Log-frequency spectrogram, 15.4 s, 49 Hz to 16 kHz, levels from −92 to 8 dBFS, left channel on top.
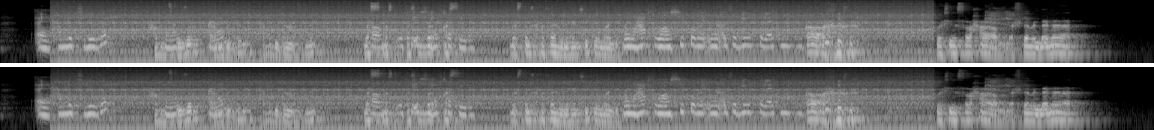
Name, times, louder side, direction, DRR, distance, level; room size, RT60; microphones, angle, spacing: voice 1, 0.5-1.6 2.2-2.4 2.8-3.0 4.9-6.3 8.3-11.3 13.1-13.5, left 1 dB, 25° left, 9 dB, 0.8 m, -27 dB
Bus, 0.7-12.5, left 4 dB, 60° left, 1.6 m, -32 dB
voice 2, 2.0-4.2 4.9-6.1 6.8-8.3 10.7-11.5 11.8-12.1 12.5-14.3, left 2 dB, 90° left, 7 dB, 1.7 m, -27 dB
16.5 x 13.5 x 3.7 m, 0.65 s
head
